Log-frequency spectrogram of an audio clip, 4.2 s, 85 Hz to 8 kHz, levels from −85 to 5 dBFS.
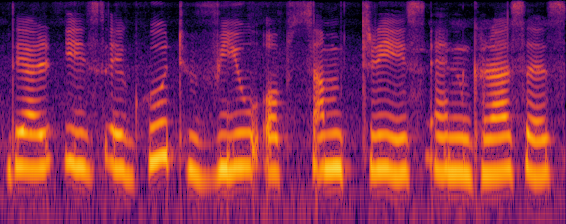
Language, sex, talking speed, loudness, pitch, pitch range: English, female, 140 wpm, -15 LUFS, 260 Hz, 245-270 Hz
